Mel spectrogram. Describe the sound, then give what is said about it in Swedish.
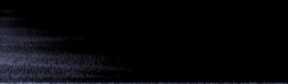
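A slow breath out through the mouth during a guided breathing exercise, in through the nose and out through the mouth. It starts loud and airy and fades steadily over a few seconds, with no talking. “Och vi kan väl börja med att ta några andetag där vi bara landar lite till den här platsen där vi nu är. Så kanske in genom näsan och ut genom munnen.”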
